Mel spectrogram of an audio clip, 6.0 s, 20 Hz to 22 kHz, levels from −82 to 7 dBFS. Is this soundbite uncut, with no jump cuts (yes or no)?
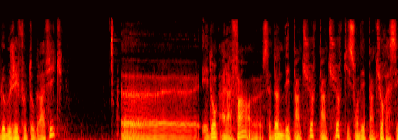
no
